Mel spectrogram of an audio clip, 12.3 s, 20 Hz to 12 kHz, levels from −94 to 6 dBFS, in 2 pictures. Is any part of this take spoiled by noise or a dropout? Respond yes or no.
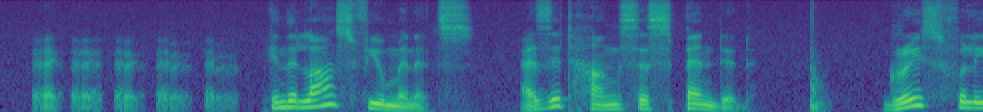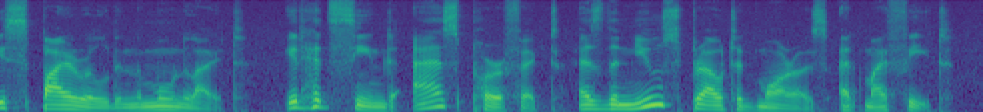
yes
